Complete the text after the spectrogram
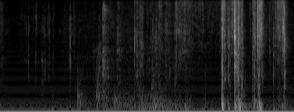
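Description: Quiet riffling and soft papery rustles build over a few seconds, ending in a couple of sharper snaps as a Tales of the Mystical Cats card deck is shuffled; no one speaks.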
